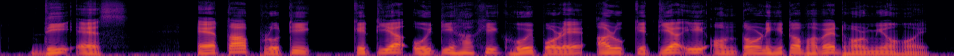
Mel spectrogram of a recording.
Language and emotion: Assamese, neutral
